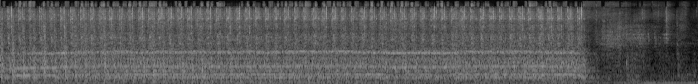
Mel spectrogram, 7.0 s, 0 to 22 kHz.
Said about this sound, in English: I'm going to sew it all the way down at a 1/4 inch again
